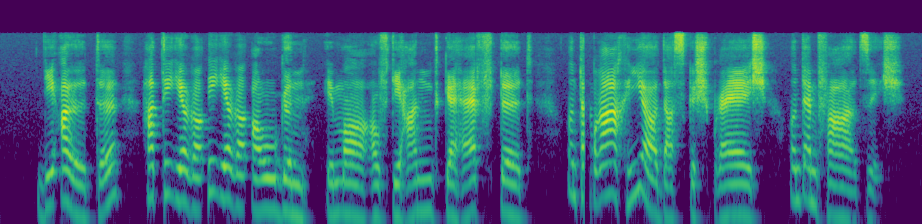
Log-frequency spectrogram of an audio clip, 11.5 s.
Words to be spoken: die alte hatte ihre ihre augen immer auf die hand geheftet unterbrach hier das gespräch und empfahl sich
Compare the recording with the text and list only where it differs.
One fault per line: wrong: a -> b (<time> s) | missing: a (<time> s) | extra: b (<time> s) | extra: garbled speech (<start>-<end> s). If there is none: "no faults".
no faults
